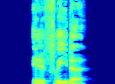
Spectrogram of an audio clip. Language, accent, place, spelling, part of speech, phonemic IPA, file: German, Germany, Berlin, Elfriede, proper noun, /ɛlˈfʁiːdə/, De-Elfriede.ogg
- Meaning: a female given name, equivalent to English Elfreda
